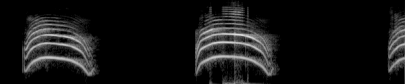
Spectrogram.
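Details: Kitten calling its mother: two drawn-out, arching meows with strong harmonics, the second louder, followed by the start of a third, separated by quiet pauses.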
